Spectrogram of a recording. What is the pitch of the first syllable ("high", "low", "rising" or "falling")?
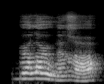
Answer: high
